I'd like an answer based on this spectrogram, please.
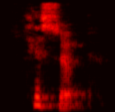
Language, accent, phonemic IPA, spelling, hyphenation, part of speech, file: English, Southern England, /ˈhɪ.səp/, hyssop, hys‧sop, noun, LL-Q1860 (eng)-hyssop.wav
- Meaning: 1. Any of several aromatic bushy herbs, of the genus Hyssopus, native to Southern Europe and once used medicinally 2. Any of several similar plants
